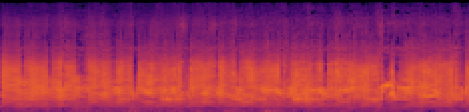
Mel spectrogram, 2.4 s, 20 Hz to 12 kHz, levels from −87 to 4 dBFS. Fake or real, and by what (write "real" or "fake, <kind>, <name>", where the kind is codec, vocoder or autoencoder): fake, vocoder, BigVGAN v2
